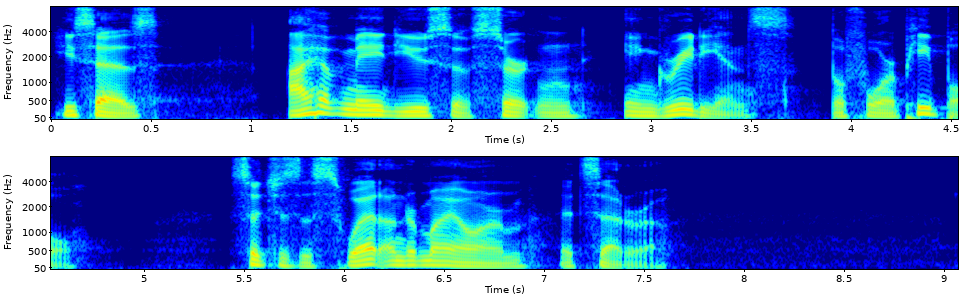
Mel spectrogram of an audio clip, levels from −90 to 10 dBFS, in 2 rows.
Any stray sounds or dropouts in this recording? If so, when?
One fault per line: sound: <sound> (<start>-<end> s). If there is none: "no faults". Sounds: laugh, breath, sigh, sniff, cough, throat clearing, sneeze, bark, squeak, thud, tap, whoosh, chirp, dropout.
no faults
